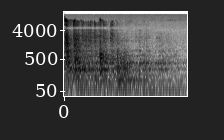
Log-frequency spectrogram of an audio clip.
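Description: Metal baking tray scraping and rattling on the oven rack as it is slid out of the oven: a sharp start, then a rough scrape that fades over about a second.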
